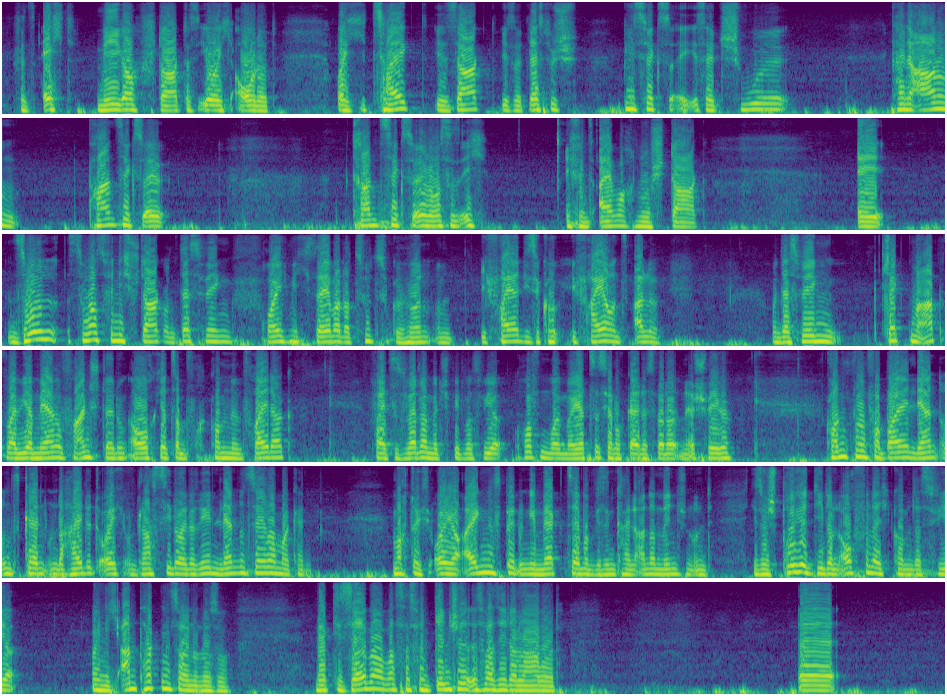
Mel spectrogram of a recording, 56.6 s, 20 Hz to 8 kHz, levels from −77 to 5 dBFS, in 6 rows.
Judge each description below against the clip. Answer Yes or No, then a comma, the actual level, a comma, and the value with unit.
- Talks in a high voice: No, low, 135 Hz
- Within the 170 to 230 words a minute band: No, average, 160 wpm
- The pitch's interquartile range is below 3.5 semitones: No, average, 4.7 semitones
